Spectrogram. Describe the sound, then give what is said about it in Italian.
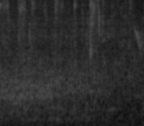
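A steady stream of drinking water flowing from a public nasone fountain in Rome, Italy, a continuous soft splashing trickle that holds even throughout, fairly quiet, with no voices. “At every corner you'll find piccole fontane, small fountains flowing with acqua potabile, drinking water.”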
